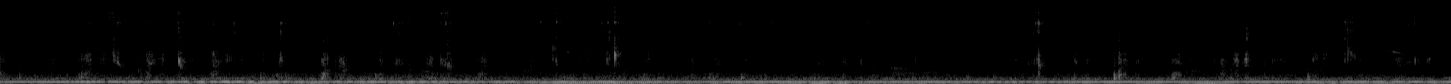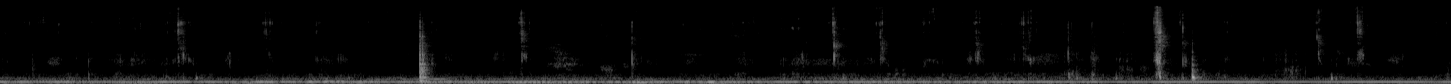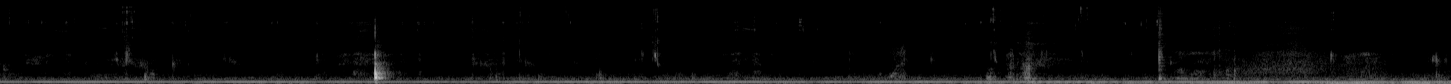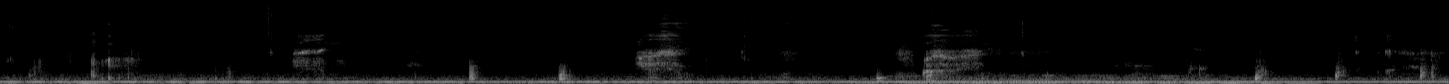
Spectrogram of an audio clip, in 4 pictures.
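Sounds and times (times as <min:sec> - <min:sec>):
close-up chewing and biting: 0:00.0 - 0:45.0
low hum: 0:00.0 - 0:58.0.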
